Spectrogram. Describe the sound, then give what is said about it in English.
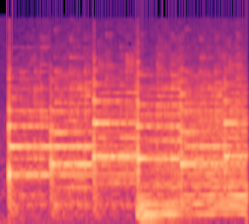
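An Italian film song begins with a sharply struck note, then sustained melodic tones, with a fuller, lower-pitched layer joining midway and ringing on. “This one is from a little-known film. You may or may not have heard of it. It's called The Godfather. And it sounds like this.”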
